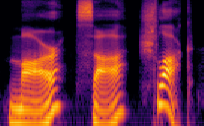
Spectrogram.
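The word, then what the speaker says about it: Marsaxlokk: Welcome to Marzacllock, pronounced Mar Sa Schllock, Malta's most Instagrammable village and a living postcard of Mediterranean charm.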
